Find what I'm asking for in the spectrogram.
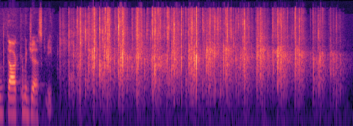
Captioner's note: audience applauding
